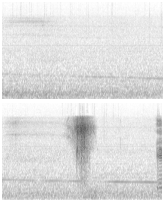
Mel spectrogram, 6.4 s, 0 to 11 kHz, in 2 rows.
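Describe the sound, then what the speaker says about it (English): Landing gear of a Boeing 747-400 retracts in Microsoft Flight Simulator 2020, a brief hiss and mechanical whoosh rising over the steady cockpit engine drone, followed by a thump as it stows. "There goes the gear."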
